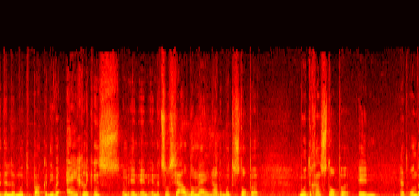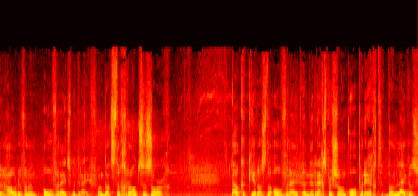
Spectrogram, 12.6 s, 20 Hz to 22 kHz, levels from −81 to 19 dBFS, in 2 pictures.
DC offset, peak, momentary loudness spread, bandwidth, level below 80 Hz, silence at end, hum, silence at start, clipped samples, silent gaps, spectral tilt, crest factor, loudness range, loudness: under 0.1%; -2 dBFS; 11 LU; 17 kHz; -44 dBFS; 0 s; none; 0 s; under 0.1%; none; -3.5 dB/octave; 16 dB; 2 LU; -17 LUFS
